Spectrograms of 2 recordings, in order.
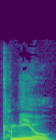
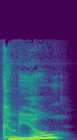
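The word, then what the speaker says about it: Kamille: should use going forward I think Camille but what do you think I also think Camille I think that's clearly what is used when when Camille is arguing with fa he doesn't say it's Kam not he doesn't like correct her pronunciation he just doesn't want to hear his name and when Jared hears fa say it it sounds to him like the feminine Camille mhm although that raises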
